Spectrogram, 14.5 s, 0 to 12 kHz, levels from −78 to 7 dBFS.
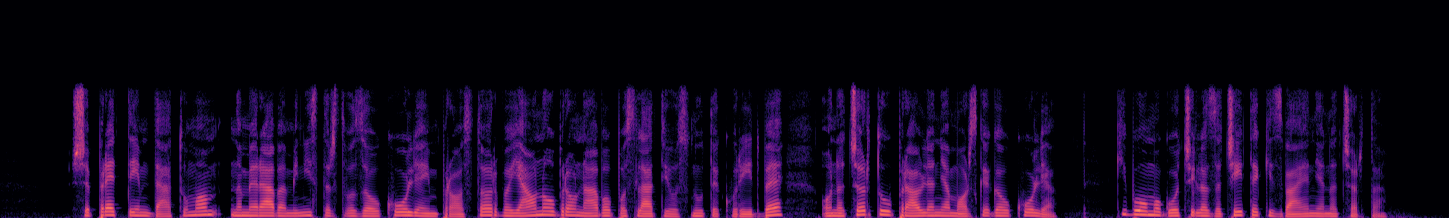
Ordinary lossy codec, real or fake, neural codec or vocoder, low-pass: none; real; none; 7.2 kHz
